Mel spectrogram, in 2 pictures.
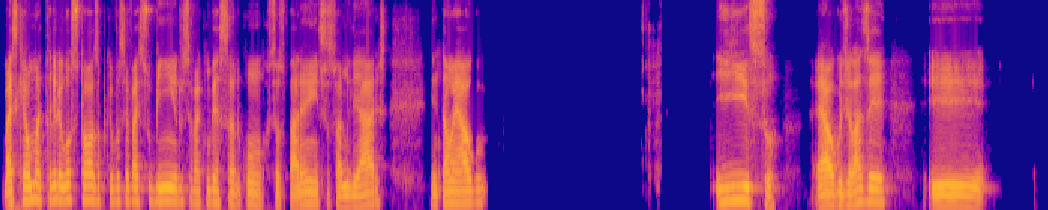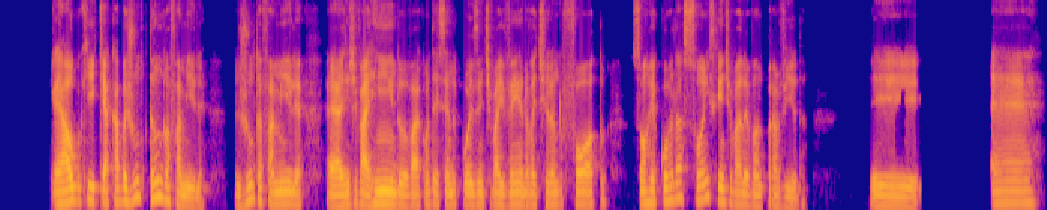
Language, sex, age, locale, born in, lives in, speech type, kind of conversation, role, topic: Portuguese, male, 25-29, pt-BR, Brazil, Spain, conversation, podcast, guest, Que tradição de família você guarda com carinho?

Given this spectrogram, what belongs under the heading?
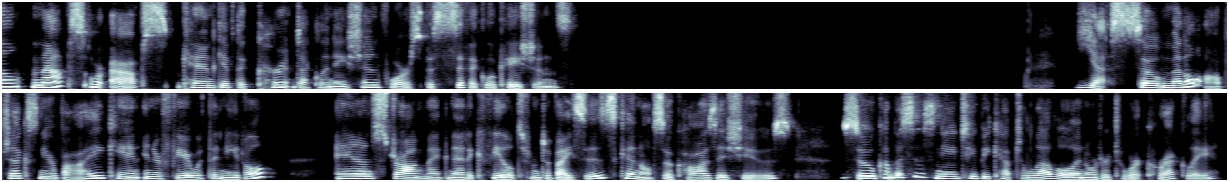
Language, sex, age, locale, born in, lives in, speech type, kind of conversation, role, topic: English, female, 40-44, en-US, United States, United States, read, expert-assistant, expert, How does a compass work for navigation?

